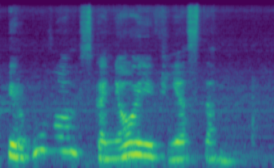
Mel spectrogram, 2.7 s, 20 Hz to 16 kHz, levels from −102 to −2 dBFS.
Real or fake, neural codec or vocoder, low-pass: fake; vocoder, 44.1 kHz, 128 mel bands every 256 samples, BigVGAN v2; 14.4 kHz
